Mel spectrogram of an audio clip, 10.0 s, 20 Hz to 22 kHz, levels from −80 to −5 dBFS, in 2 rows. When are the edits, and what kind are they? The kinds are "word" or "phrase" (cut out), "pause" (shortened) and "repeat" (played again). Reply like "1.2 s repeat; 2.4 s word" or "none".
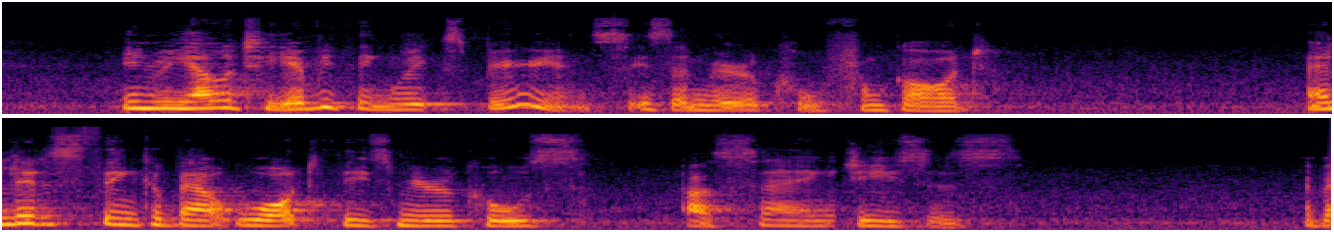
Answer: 8.1 s word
